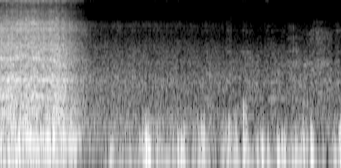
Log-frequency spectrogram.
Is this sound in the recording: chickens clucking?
no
